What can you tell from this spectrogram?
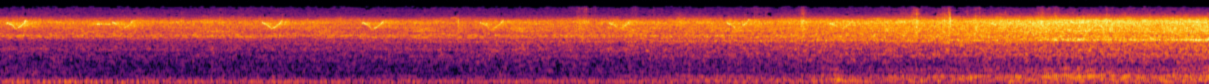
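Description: Outdoor ambience: a steady low rumble, with a short high chirp repeating about once a second through the first half. A low hum of several steady tones comes in and grows a little louder in the last few seconds.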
